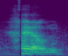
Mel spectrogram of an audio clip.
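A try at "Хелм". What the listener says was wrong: Yeah, KH is H. Just drop the K and it's a hard H. Yeah.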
